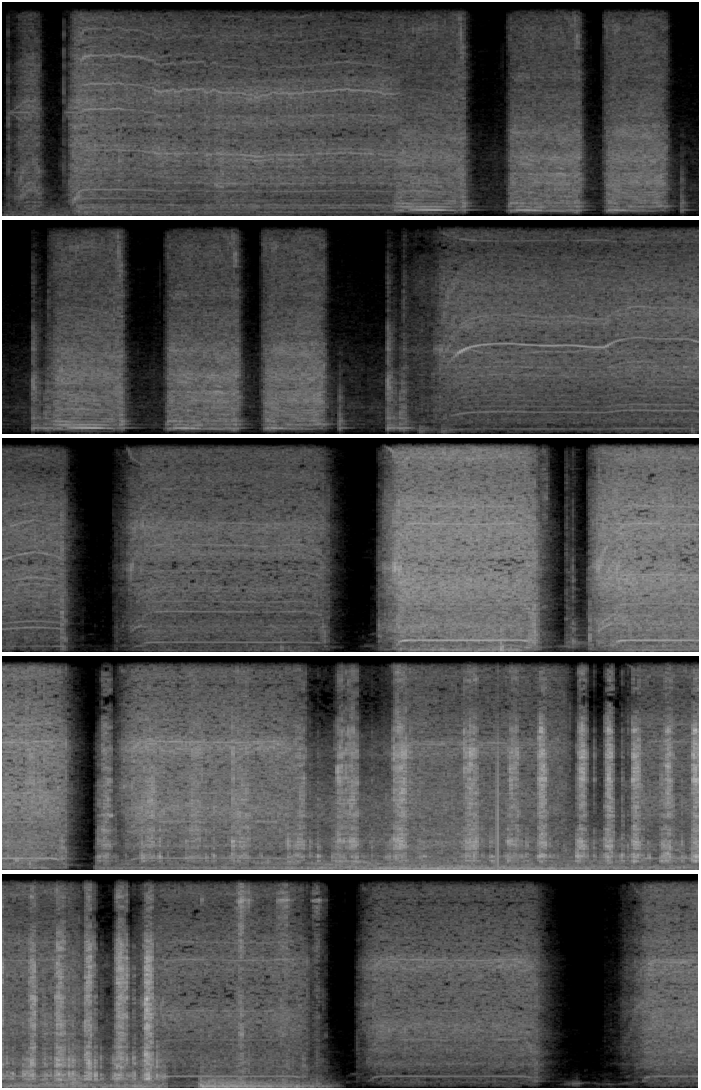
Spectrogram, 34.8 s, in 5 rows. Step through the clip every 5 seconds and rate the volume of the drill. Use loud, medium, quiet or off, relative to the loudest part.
medium, medium, medium, loud, loud, medium, medium.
